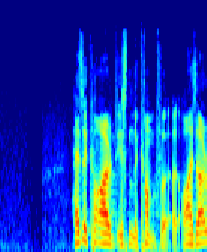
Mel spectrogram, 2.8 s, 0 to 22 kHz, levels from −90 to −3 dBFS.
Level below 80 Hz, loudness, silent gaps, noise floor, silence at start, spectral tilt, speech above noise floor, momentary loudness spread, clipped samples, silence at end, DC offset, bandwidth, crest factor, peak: -52 dBFS; -23 LUFS; none; -70 dBFS; 1 s; -6.5 dB/octave; 48 dB; 10 LU; under 0.1%; 0 s; under 0.1%; 13 kHz; 20 dB; -4 dBFS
